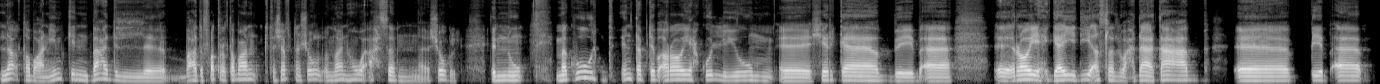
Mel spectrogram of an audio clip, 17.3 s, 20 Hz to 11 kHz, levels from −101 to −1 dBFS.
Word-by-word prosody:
لأ 160 +4 -2
طبعًا 110 -4 -3
يمكن 150 -2 -6
بعد 155 +2 0
ال 110 -3 -3
بعد 125 +3 -3
فترة 135 +3 -2
طبعًا 155 +3 0
اكتشفت 150 +1 -8
إن 130 - -6
شُغل 150 +4 -4
الأونلاين 135 +2 -5
هو 150 +2 -4
أحسن 115 -4 -6
شُغل، 150 -2 -4 0.4
إنّه 130 +1 0 0.4
مجهود 160 +1 -2
أنت 155 0 -2
بتبقى 140 -2 0
رايح 150 0 +3
كل 145 -1 -6
يوم 125 -1 -5
آآ 110 -1 +3
شركة 130 +1 +3
بيبقى، 115 -2 +1 0.5
آآ 120 -1 +3
رايح 145 -1 +6
جاي 140 +2 +4
دي 145 +3 0
أصلًا 135 -3 -2
لوحدها 130 +3 +2
تعب، 135 +1 +2 0.5
آآ 120 -1 +4 0.2
بيبقى 130 0 0
130 Hz, 120 wpm, -22 LUFS, 120-145 Hz, 0.5 s, رايح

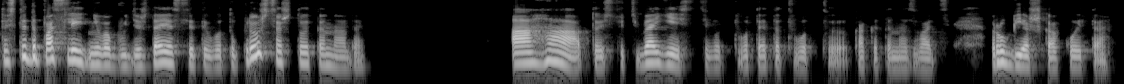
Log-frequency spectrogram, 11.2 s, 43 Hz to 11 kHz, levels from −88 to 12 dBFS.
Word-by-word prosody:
То 195 - -3
есть 195 - -3
ты 265 - +4
до 255 - +4
последнего 210 -8 +3
будешь, 140 -1 -6
да? 175 +4 +4
Если 175 -3 0
ты 145 0 -8
вот 135 +1 -8
упрешься, 240 - +2
что 175 -1 -3
это 170 -2 -5
надо. 130 - -9 1.5
Ага, 175 -4 +5
то 130 - -5
есть 130 0 -11
у - - -10
тебя 180 +1 +2
есть 160 -5 -2
вот 130 -1 -12
вот - - -9
этот - - -9
вот, - - -9 0.4
как - - -9
это - - -11
назвать, 120 -1 -10 0.4
рубеж 155 -6 +1
какой-то? 130 +1 -5
155 Hz, 155 wpm, -20 LUFS, 135-180 Hz, 1.5 s, Ага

